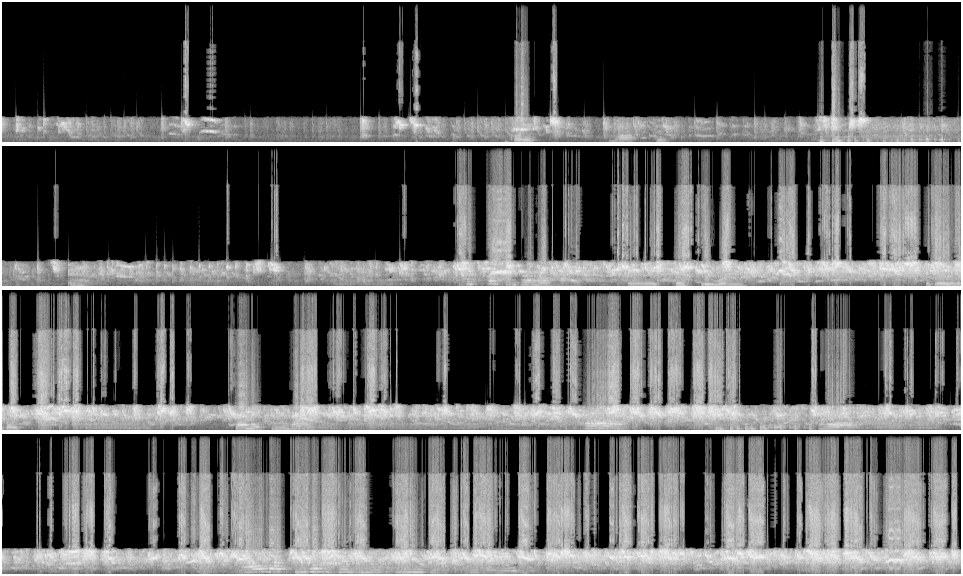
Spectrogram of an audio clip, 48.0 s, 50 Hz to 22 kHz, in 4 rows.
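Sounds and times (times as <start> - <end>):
budgerigars chattering and chirping: 0.0 - 47.9.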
